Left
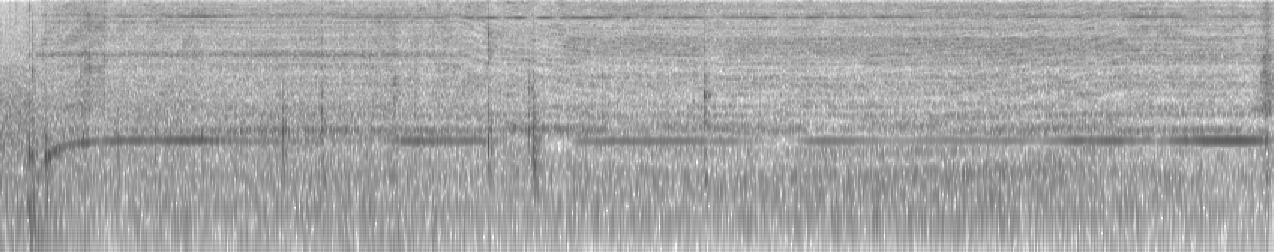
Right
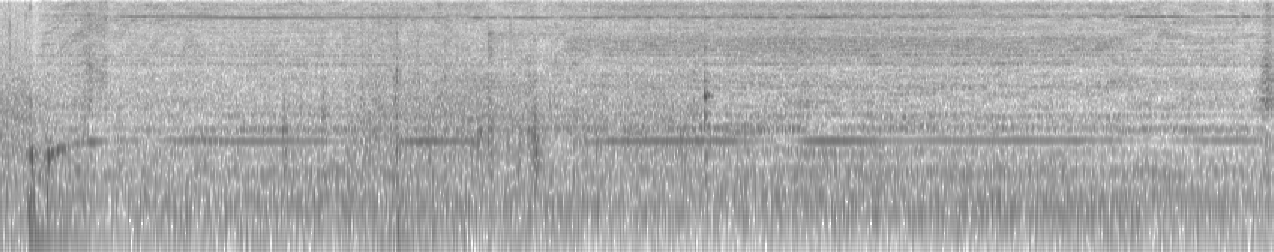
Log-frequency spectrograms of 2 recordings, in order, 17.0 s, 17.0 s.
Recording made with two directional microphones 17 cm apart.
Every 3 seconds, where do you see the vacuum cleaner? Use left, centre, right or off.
left, left, left, centre, left, left.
